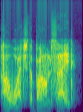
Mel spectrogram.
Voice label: radio bot guarding, professional; player vo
